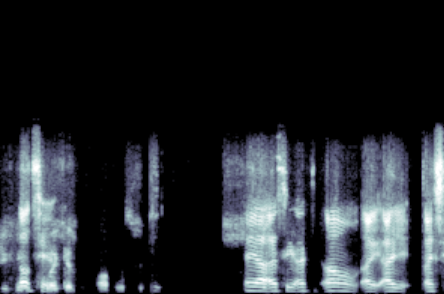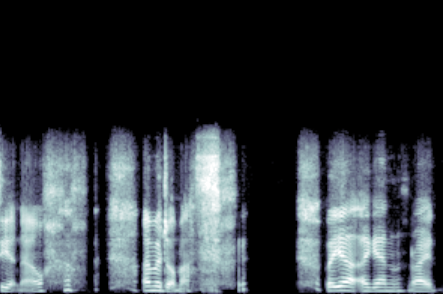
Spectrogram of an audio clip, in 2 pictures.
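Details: Male speaker who describes himself as having an awful stutter; stuttering.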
